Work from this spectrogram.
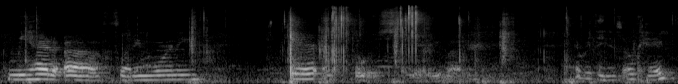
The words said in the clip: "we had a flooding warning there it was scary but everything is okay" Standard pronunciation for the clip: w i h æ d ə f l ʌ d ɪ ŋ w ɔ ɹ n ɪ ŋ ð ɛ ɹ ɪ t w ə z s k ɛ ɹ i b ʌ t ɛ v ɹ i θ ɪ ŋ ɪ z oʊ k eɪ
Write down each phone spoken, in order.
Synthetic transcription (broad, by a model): w i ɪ d ə f l ʌ d ɪ ŋ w ɔ ɹ n ɪ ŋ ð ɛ ɹ ɪ t w ə z s k ɛ ɹ i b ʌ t ɛ v ɹ i θ ɪ ŋ ɪ z oʊ k eɪ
